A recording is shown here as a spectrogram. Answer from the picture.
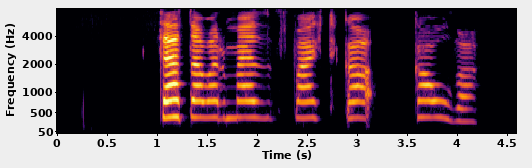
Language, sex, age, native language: Icelandic, female, 8, Icelandic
